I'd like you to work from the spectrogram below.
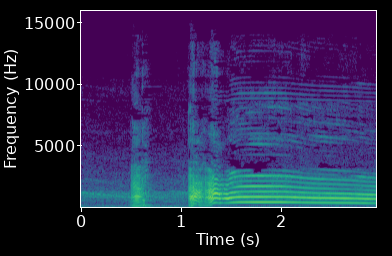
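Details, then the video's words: Pet Siberian Husky howling: two quick yelps, then a strong howl that swoops down and settles into a steady, sustained tone to the end. "Có ai bị nghiện nghe tiếng hú của em Ngáo không | Funny Husky Howls"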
